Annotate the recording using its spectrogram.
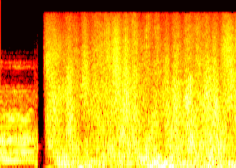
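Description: Music with several held tones breaks off early on. After a short dead gap, loud, harsh crackling distortion noise with a deep rumble takes over: the logo's soundtrack mangled by heavy audio effects.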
